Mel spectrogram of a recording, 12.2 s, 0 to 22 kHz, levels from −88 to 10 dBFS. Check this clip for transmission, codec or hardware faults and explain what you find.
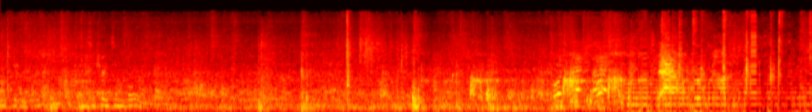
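One fault appears near the end. From 9.36 s to 12.19 s the sound turns into a rigid, metallic buzz at 200 Hz that only loosely tracks the original. This is robotic sound from repeated short buffers, likely caused by audio arriving too seldom and the gaps being filled by looping the last block, here about 5 ms. Most of that stretch is repeated material rather than fresh audio.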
